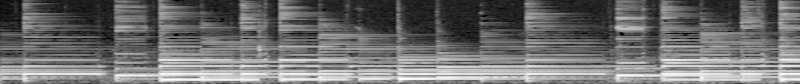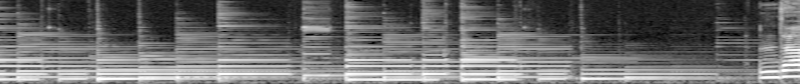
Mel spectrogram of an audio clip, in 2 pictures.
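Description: Background music: a plucked acoustic guitar playing a steady run of notes, easing down shortly before a man's singing voice comes in at the very end.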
